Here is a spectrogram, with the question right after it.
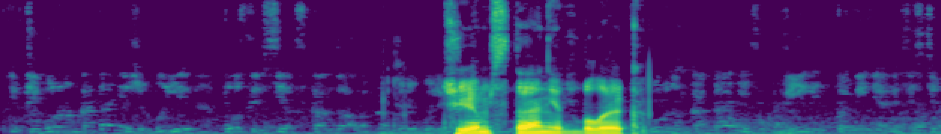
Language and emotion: Russian, neutral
